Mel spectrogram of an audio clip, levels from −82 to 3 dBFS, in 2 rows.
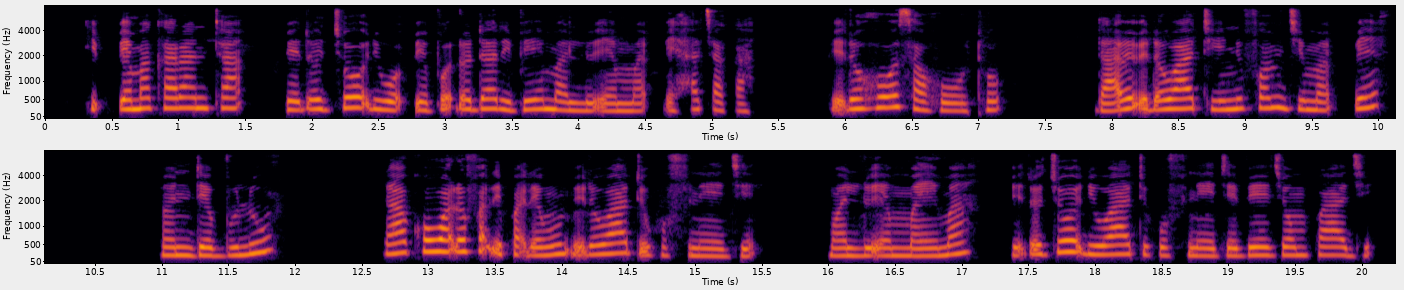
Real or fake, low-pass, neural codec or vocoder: real; 7.2 kHz; none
